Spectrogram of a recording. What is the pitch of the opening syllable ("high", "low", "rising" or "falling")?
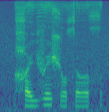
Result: low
